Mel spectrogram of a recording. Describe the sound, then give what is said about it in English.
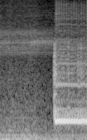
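A telephone ring from a call placed to the speakers' own number cuts in abruptly halfway through, a loud, steady electronic tone that holds to the end, following a faint high whine and quiet background. “I'm calling us because I want to see.”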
